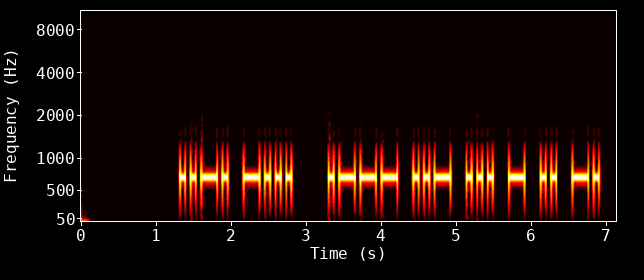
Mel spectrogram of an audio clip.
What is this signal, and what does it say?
Morse code, heard as a keyed tone, about 17 wpm, 700 Hz. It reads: FB JUSTIN
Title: Practice QSO - Exchange 3 - More Info - 17wpm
